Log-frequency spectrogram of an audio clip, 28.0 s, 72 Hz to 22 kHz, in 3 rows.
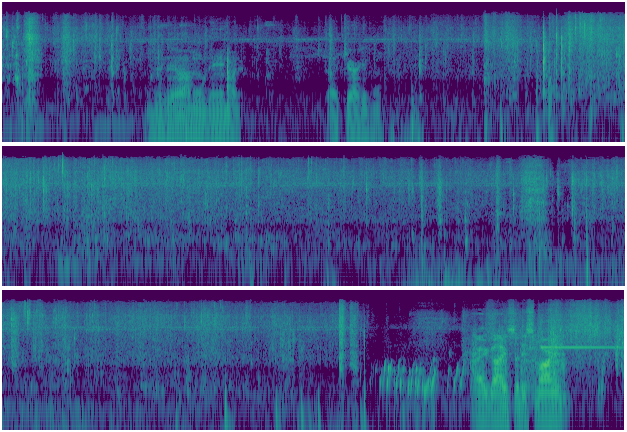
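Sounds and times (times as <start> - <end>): water spraying on leaves: 5.9 - 24.2.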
